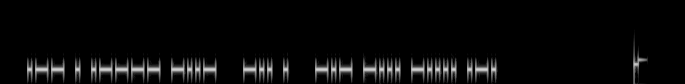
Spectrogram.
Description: Morse code, heard as a keyed tone, about 31 wpm, 700 Hz. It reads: WE1X DE KB6R
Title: USA Callsign DE Callsign - 4 Characters - 30wpm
